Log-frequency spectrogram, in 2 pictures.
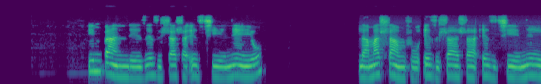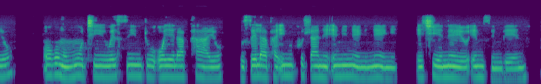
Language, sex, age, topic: North Ndebele, female, 36-49, health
